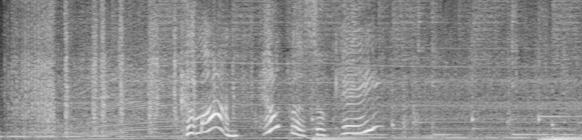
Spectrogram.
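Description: Cartoon soundtrack music with a rising tone and several swooping, wavering pitched glides in the middle, over a steady low note.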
